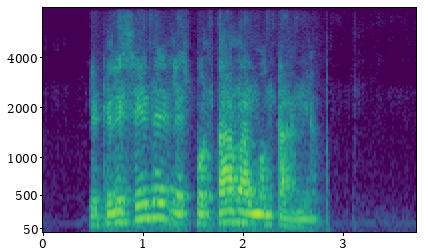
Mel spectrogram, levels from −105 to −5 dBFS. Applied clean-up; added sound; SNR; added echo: neural mask model RNNoise.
